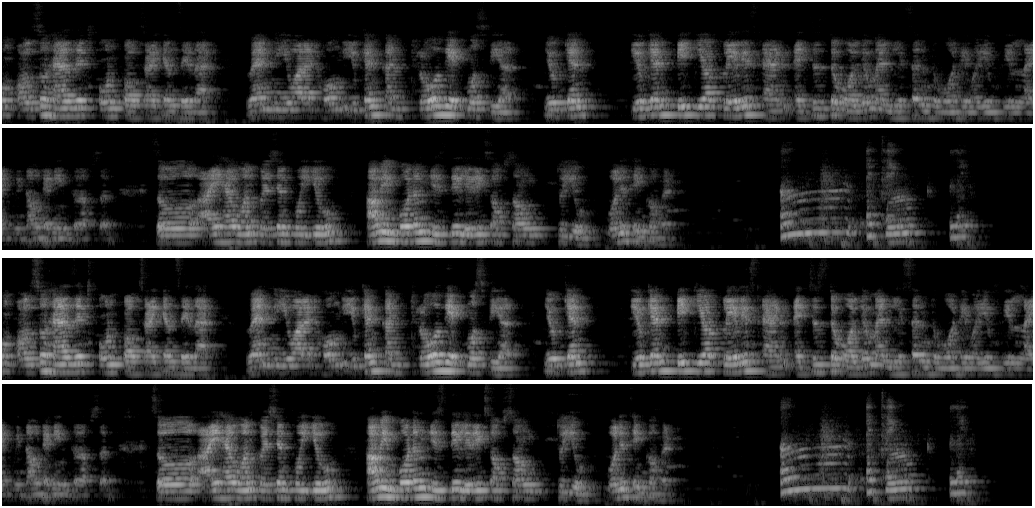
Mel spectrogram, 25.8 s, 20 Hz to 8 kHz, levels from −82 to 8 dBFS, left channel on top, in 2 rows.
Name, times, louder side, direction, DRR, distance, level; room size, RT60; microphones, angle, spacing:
voice 1, 0.0-2.7 3.1-6.5 6.8-7.3 7.9-14.2 14.8-17.2 17.4-20.2 20.5-21.3, right 3 dB, 55° right, 1.1 m, -31 dB
voice 2, 22.6-24.3 24.7-25.1, right 1 dB, 20° right, 1.1 m, -36 dB
5.5 x 5.5 x 4.7 m
head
